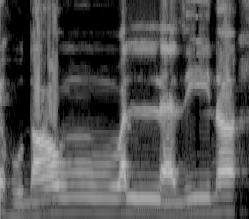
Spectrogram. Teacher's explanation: ھذا ھدی والذین، یہاں پر ادغام مع الغنہ کریں گے، تنوین کے بعد آگے حروف یرملون میں سے واو آ رہا ہے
